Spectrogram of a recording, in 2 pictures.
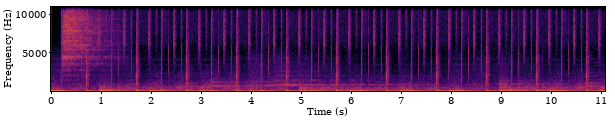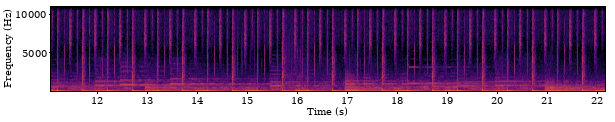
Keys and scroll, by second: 10.6 super+d.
